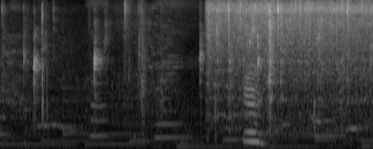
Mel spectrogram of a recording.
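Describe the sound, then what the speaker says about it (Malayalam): Thinly sliced onions drop into hot ghee for chicken biryani; after a quiet stretch of light clinks, a loud, close sizzle bursts in and keeps going. "ഇങ്ങനെയാണ് നമുക്ക് സവോള വറുക്കാനിടാം."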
